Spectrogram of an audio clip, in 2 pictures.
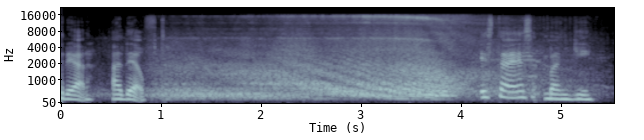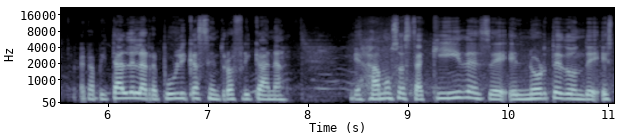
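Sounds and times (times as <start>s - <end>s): turboprop aircraft passing: 0.0s - 5.4s.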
